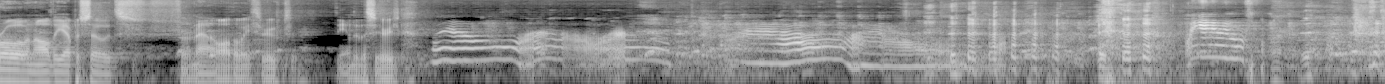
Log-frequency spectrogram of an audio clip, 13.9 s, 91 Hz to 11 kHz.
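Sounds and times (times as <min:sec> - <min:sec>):
speech: 0:00.0 - 0:04.3, 0:08.4 - 0:13.8
laughter: 0:01.8 - 0:03.2, 0:06.1 - 0:13.8
human voice imitating a dying cat: 0:04.3 - 0:10.1.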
